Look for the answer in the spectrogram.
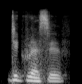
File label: "degressive", Indian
